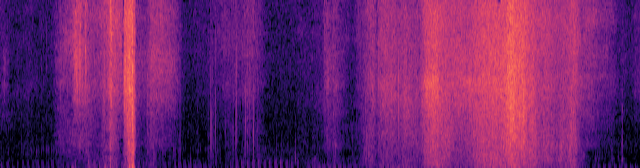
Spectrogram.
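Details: Close, rumbling purring from Narla, a mother cat with her one-week-old kittens, rising in strength toward the end, with a sharp knock and soft rubbing sounds as she brushes against the phone.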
